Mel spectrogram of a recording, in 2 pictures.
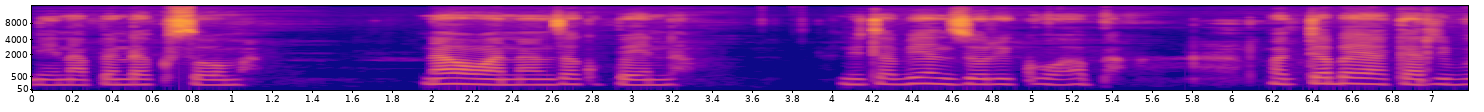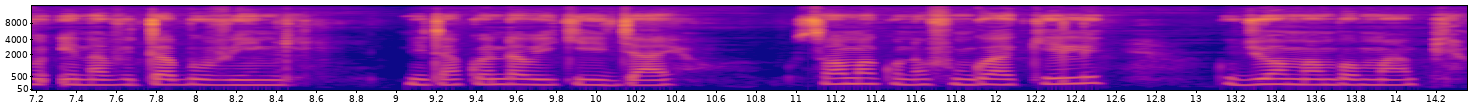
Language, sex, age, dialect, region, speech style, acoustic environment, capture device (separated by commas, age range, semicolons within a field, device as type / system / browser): Swahili, female, 18-24, Kenya - Nairobi Sheng-influenced, Kenya, relaxed; happy; excited; focused, music; nature; appliances, mobile / Linux / Chrome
